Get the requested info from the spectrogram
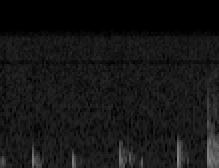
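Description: Near silence, with four faint, dull taps about half a second apart: a marker tapping against a whiteboard as a word is written.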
